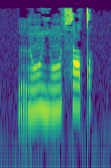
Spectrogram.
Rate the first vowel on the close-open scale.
mid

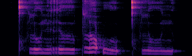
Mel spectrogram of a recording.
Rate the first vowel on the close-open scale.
close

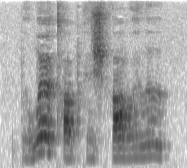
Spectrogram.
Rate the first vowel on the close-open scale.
mid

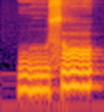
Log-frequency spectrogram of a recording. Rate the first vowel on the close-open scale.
close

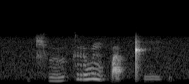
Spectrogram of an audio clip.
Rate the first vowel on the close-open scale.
close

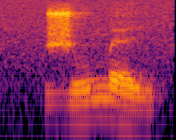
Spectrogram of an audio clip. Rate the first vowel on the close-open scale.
close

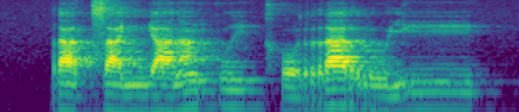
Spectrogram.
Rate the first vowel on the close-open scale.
open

